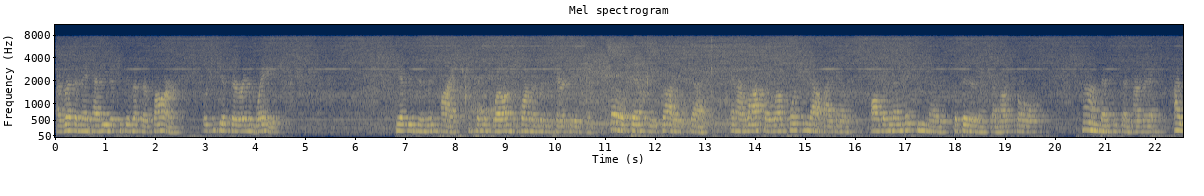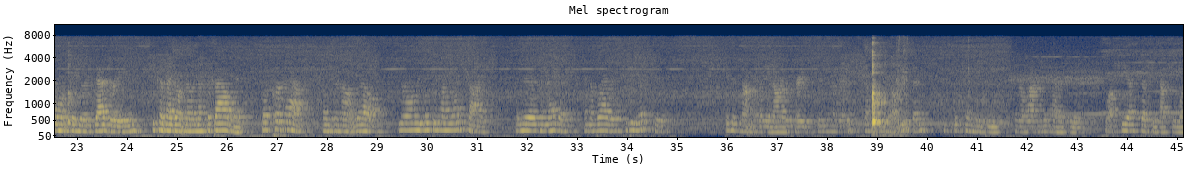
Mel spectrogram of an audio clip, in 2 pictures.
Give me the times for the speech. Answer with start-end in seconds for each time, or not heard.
0.0-4.5, 6.8-19.8, 20.4-34.9, 36.0-45.0.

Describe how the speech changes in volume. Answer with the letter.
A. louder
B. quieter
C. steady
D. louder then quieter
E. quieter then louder
B.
